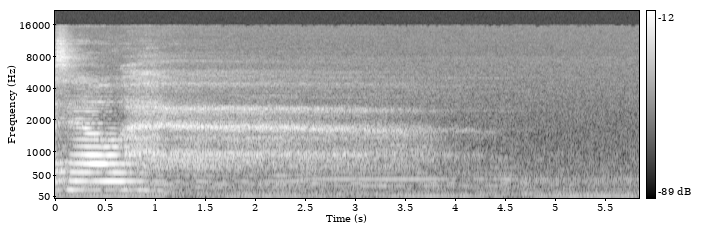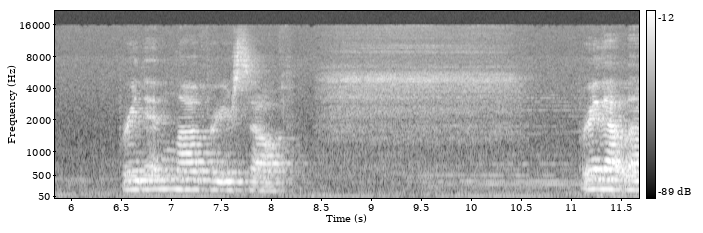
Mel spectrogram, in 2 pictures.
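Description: A woman speaks softly and calmly, close by, in a slightly echoing room.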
